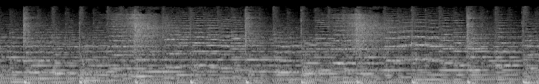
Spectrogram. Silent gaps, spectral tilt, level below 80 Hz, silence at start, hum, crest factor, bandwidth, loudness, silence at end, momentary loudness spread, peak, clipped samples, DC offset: none; -3 dB/octave; -32 dBFS; 0 s; none; 16 dB; 16.5 kHz; -19 LUFS; 0 s; 4 LU; -4 dBFS; under 0.1%; 1%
